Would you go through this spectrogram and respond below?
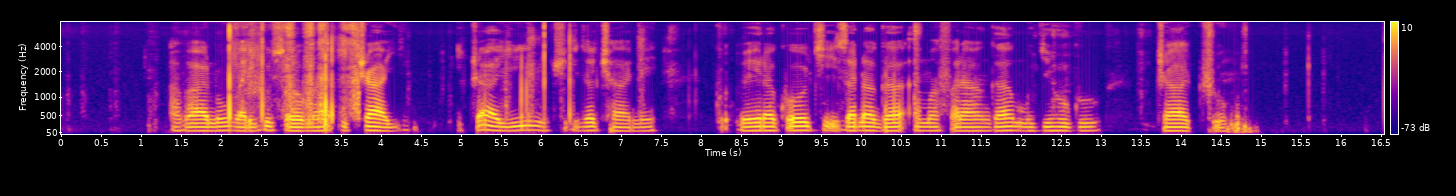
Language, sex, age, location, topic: Kinyarwanda, male, 50+, Musanze, agriculture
